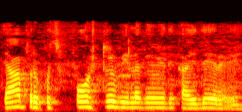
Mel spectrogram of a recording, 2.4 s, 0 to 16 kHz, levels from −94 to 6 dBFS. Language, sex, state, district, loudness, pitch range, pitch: Hindi, male, Haryana, Charkhi Dadri, -17 LUFS, 150-175 Hz, 165 Hz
